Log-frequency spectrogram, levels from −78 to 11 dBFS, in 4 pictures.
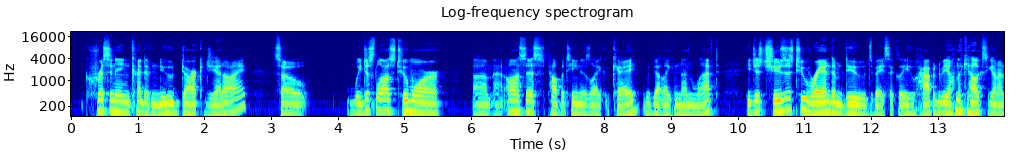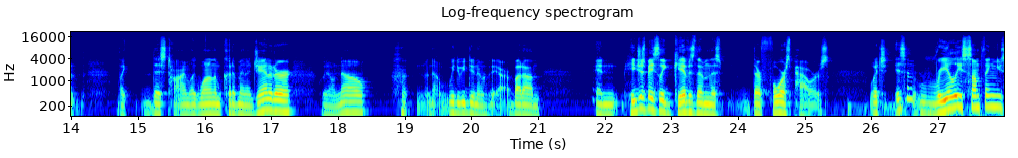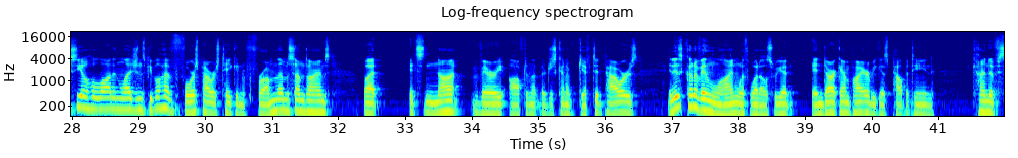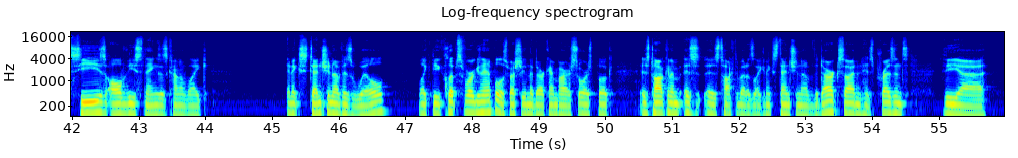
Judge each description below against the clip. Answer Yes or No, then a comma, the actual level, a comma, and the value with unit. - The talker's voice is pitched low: Yes, low, 120 Hz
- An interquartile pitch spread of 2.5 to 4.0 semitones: Yes, average, 3.4 semitones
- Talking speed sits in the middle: Yes, average, 180 wpm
